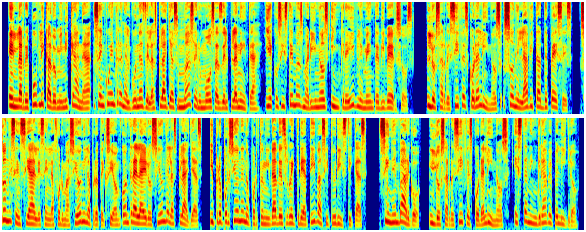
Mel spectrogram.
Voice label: latin spanish female narration

